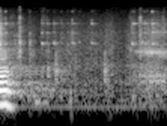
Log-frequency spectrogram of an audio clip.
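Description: A few faint, small clicks of metal parts as a ball head is twisted tight onto a star tracker's mounting-plate screw.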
